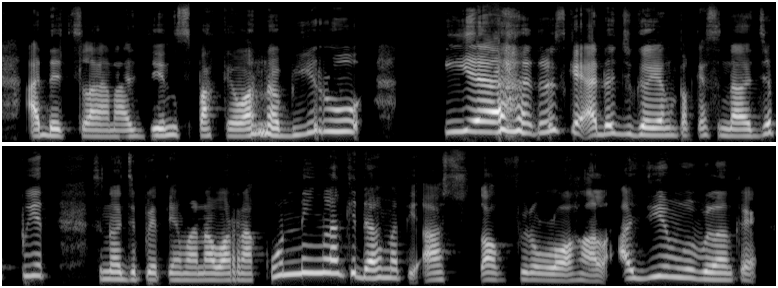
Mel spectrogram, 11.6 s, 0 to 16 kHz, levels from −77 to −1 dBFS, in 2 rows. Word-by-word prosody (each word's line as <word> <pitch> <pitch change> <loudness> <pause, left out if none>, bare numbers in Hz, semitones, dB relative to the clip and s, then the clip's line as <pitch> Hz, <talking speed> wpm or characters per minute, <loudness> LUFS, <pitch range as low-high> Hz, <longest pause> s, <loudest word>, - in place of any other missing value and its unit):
ada 185 -2 +1
celana 160 -2 -2 0.2
jeans 185 +1 0
pake 175 -1 -2
warna 185 +5 +4
biru. 285 - -2 0.6
Iya, 285 +1 +4 0.4
terus 295 +4 -3
kayak - - +2
ada 225 - +4
juga 215 -3 0
yang 190 0 +1
pake 185 0 -8
sendal 175 -2 +1
jepit, 250 - -5 0.3
sendal 190 -2 -3
jepit 185 0 -5
yang 175 -1 -5
mana 170 0 -2
warna 170 0 0
kuning 335 +6 +1
lagi, 345 0 +1
dalam 225 0 +2
hati, 220 - -6
astaghfirullahal'adzim, 180 - -3
gua 225 -2 -3
bilang 180 -2 0
kayak - - -8
190 Hz, 145 wpm, -21 LUFS, 175-250 Hz, 0.6 s, warna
